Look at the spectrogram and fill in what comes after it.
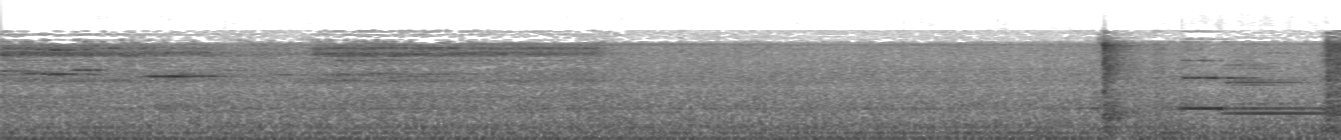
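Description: MTR MLR electric train standing at the platform: a steady low hum with an intermittent high whine. About five and a half seconds in comes a click, then a short falling two-note chime, then another click.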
